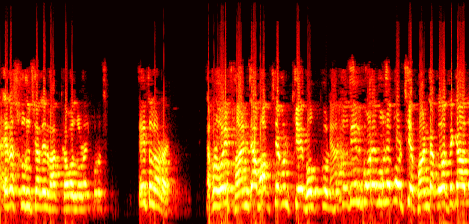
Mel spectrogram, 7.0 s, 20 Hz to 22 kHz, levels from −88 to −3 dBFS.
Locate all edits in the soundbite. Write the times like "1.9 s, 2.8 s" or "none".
5.3 s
